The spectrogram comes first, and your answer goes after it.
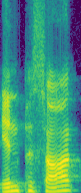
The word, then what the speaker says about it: en passant: Pete must explain what is it in passant? Is that pronounced right? It's a French term. Yeah, I know it's fucking French, Liam. Oh yeah. Okay, I'm sure you knew that. It fucking rhymes with croissant.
